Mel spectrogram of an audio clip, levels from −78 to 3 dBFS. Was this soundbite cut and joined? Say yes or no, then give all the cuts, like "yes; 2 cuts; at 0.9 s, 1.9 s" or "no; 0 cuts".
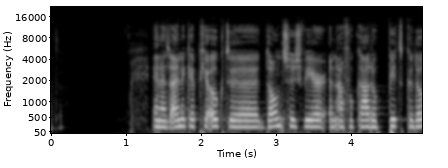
no; 0 cuts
